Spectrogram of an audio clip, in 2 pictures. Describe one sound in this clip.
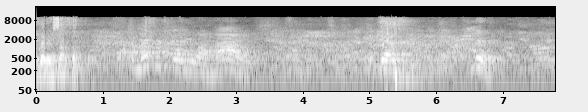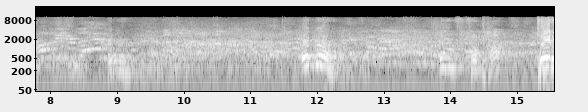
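A man speaks into a microphone in a croaky, animated character voice, heard over loudspeakers in a large hall.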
